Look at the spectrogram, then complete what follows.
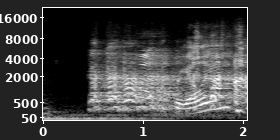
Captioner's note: ominous music; laughter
